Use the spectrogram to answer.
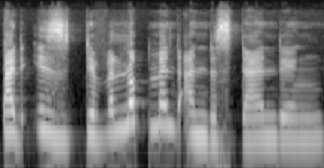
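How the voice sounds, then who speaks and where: In a very clean recording with a silent background and a dry, close sound with no echo, a woman with a South African accent speaks with ordinary pitch variation. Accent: South African (Xhosa) English. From Eastern Cape, South Africa. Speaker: panel moderator. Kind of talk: panel discussion.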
